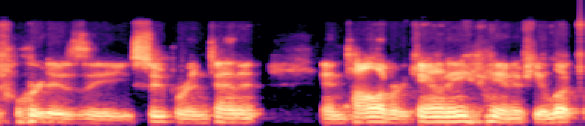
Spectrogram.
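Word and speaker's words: Taliaferro: is the superintendent in toliver county and if you look for toliver county it's not spelled the way i just pronounced it but that's how you pronounce it but imagine an entire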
